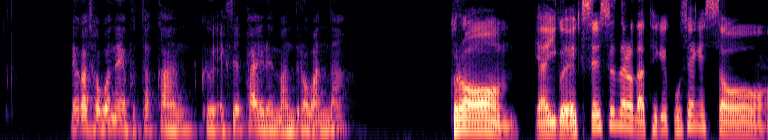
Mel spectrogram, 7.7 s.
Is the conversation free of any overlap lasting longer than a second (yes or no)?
yes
